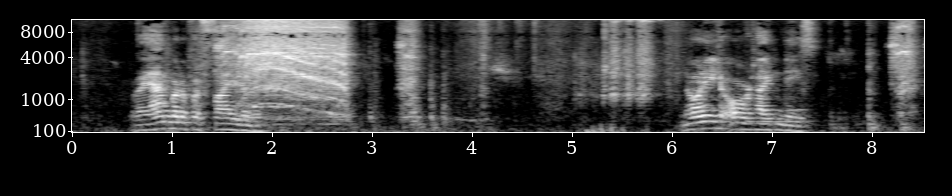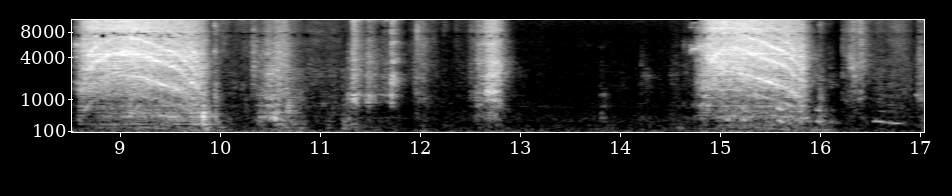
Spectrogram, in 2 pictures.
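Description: A power drill whirs in short bursts, speeding up and slowing down.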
